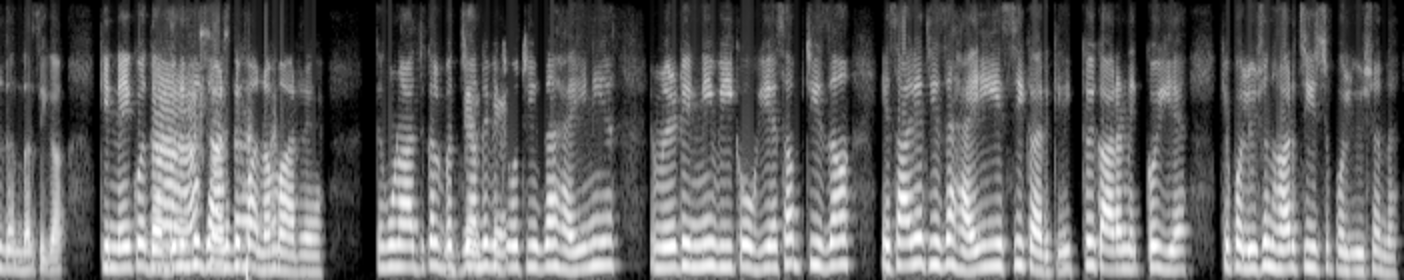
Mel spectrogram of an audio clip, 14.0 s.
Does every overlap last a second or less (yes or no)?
no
